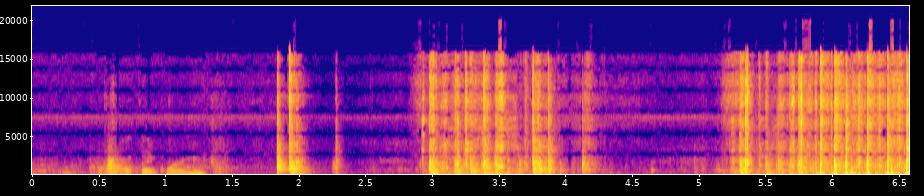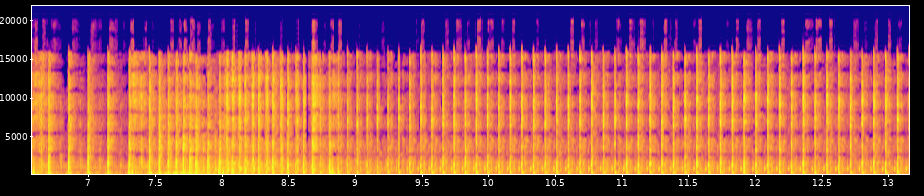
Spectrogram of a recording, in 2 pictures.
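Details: Small mower after service, topped up to the add mark: cranks, catches after a few tries, then settles into a steady, even single-cylinder chug; runs fine.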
